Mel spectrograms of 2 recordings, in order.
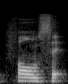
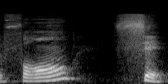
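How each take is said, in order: First: Said in the usual way. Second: فرانسه very slow, split before final se; slow teacher's French فرانسه in parts; syllable-by-syllable demo. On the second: Shown as a demonstration. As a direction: draw out the nasal vowel in فرانسه, then se.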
